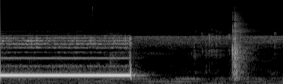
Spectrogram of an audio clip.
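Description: A telephone ringback tone on an unanswered call: a single steady mid-pitched tone holds for over a second, then cuts off, followed by quiet and one brief noise.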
